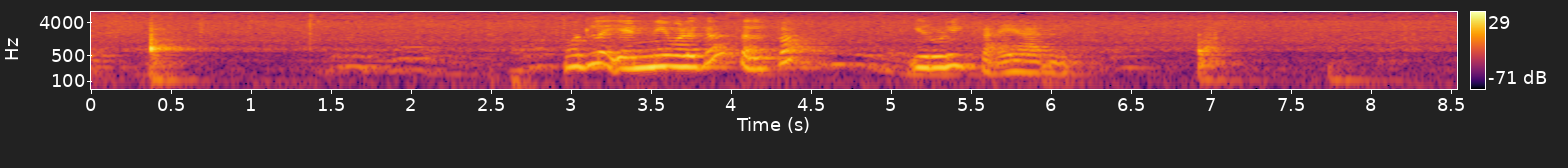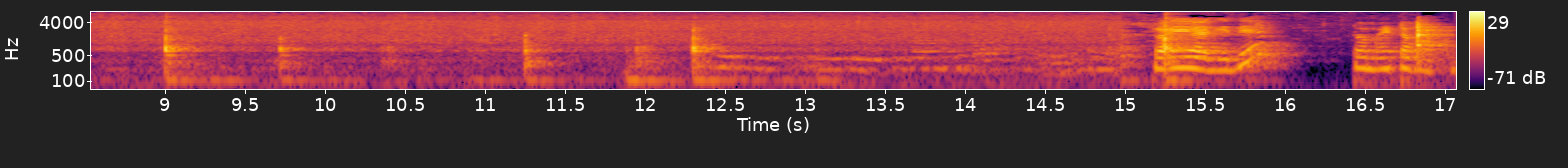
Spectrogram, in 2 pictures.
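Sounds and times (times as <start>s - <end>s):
onions sizzling in oil: 0.0s - 17.0s
utensil knocking against pan: 11.2s - 12.5s.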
